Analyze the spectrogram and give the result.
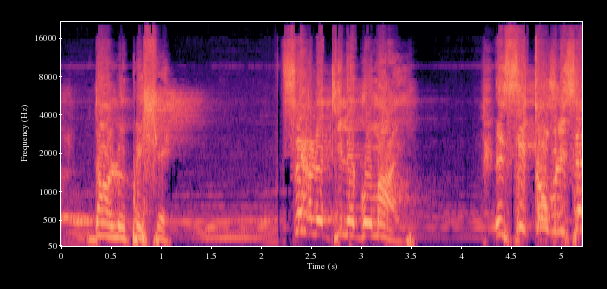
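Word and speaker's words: διαλέγομαι: Sixième chose, il faut apprendre à faire ce que j'appelle le dilégomai. Dis à ton voisin dilégomai. Dis à ton voisin dilégomai. Dilégomai s'écrit comme ça se dit, c'est en grec.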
